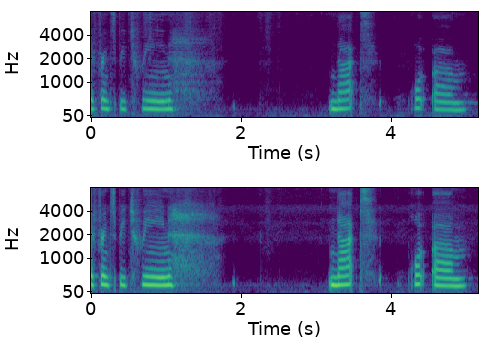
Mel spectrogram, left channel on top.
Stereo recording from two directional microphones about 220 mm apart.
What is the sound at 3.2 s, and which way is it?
Speech, 45° right (ahead or behind).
